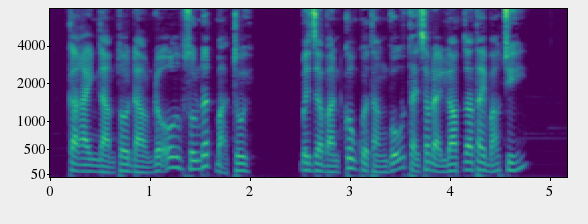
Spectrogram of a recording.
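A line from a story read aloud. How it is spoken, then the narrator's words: Harsh, sharp voice. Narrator (Vietnamese): Tiếng Đại tá Hưởng gay gắt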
